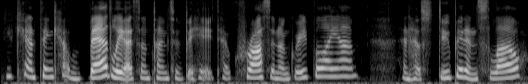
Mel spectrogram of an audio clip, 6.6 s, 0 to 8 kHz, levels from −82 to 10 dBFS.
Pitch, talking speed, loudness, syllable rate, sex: 245 Hz, 175 wpm, -20 LUFS, 5.0 syllables/s, female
